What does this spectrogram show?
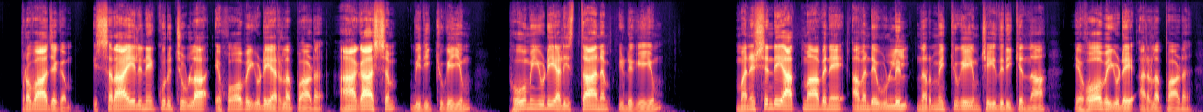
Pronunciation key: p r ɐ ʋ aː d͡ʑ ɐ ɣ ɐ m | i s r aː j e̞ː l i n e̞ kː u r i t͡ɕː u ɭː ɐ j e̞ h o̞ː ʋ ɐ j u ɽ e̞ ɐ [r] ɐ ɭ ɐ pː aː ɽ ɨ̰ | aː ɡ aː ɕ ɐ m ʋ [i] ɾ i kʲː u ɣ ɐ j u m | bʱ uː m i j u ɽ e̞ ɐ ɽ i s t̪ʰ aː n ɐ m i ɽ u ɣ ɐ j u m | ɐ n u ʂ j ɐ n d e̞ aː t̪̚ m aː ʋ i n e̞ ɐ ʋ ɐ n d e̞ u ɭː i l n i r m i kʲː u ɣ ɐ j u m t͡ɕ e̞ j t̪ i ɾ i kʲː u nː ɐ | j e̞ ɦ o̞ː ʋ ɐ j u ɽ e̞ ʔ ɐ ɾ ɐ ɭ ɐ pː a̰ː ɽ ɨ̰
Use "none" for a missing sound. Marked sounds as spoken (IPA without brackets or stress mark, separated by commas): ɾ, i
